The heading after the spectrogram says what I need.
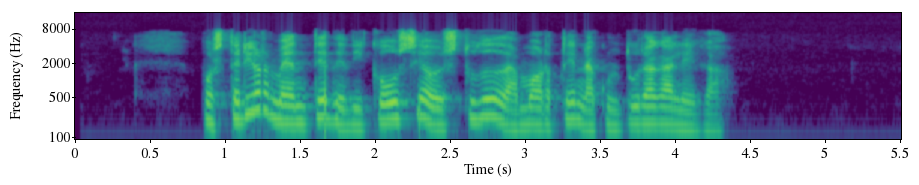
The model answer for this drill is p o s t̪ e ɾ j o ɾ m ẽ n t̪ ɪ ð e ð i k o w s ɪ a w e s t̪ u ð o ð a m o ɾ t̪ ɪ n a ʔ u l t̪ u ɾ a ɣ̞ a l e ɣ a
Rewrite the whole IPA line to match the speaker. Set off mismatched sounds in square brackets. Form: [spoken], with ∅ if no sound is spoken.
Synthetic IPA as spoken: p o s t̪ e ɾ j o ɾ m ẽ n t̪ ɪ ð e ð i k o w s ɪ a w e s t̪ u ð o ð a m [ɔ] ɾ t̪ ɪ n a [k] u l t̪ u ɾ a ɣ̞ a l e ɣ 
